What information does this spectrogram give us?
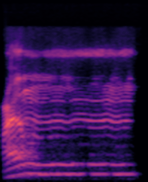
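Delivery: a sung, nasal हम held in the nose; nasal ghunna. Shown as a demonstration. Teacher demonstrates ghunna to the class, humming through the nose. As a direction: hum हम through the nose, drawn out. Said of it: "ये इतना नाक में घूमना चाहिए".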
